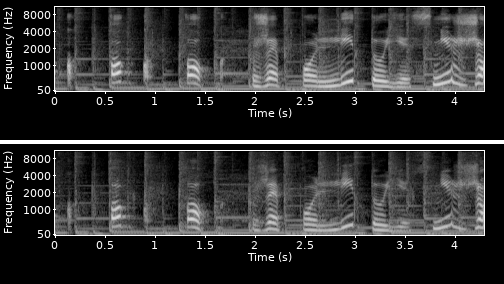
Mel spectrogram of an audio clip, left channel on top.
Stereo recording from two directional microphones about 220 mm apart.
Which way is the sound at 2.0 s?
35° left (ahead or behind).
